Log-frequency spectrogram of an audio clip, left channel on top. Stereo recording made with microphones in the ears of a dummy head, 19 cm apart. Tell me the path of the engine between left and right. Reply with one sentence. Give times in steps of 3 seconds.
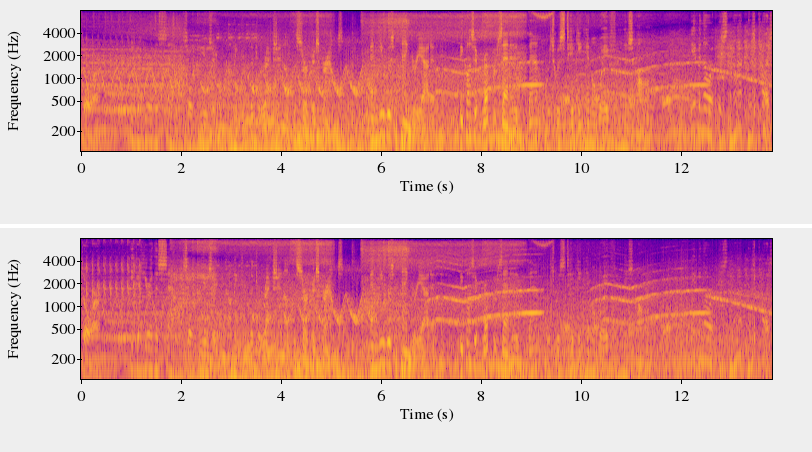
In this clip you hear the engine on the right from 0 s, in the centre from 6 s and on the left from 9 s.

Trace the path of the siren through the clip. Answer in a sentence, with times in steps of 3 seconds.
You can hear the siren on the left from 0 s, in the centre from 3 s and on the right from 6 s.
